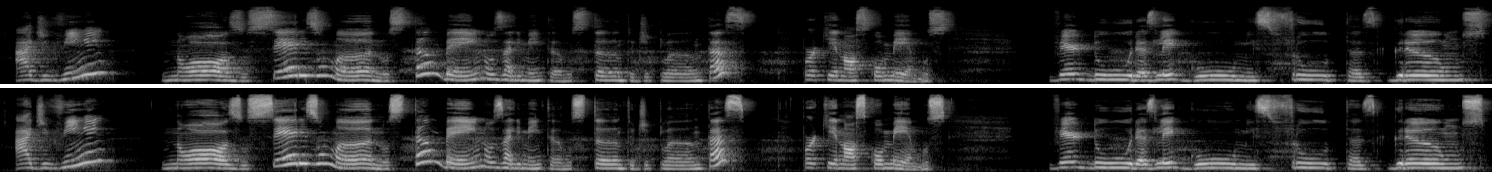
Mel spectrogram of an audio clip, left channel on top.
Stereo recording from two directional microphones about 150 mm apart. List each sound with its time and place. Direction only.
0.1 s a woman's voice: 50° right (ahead or behind)
10.5 s speech: 40° right (ahead or behind)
